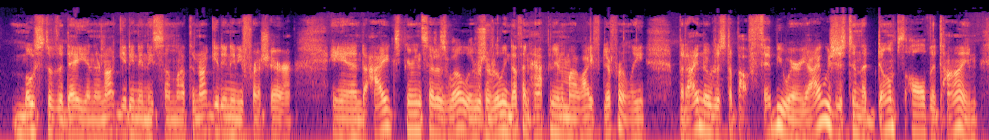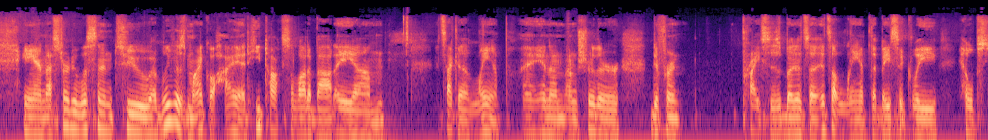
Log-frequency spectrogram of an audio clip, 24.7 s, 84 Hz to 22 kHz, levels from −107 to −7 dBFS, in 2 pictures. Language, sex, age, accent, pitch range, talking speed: English, male, 20-39, American, 95-115 Hz, 205 wpm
